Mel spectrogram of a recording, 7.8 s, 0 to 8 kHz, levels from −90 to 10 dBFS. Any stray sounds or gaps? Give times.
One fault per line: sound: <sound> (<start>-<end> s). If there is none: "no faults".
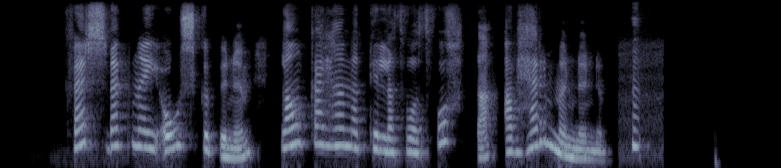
sound: laugh (6.3-6.5 s)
